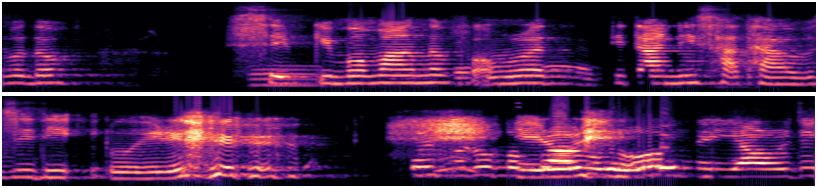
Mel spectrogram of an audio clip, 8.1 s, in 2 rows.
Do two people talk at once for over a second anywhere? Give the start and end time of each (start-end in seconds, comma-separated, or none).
1.2-2.7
